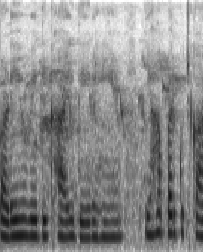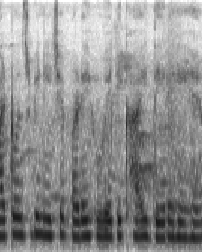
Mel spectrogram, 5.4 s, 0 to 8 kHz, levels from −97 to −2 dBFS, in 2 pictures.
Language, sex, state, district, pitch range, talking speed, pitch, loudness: Hindi, female, Chhattisgarh, Raigarh, 185-205 Hz, 200 wpm, 195 Hz, -17 LUFS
